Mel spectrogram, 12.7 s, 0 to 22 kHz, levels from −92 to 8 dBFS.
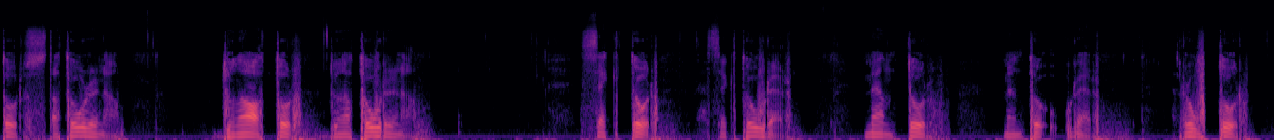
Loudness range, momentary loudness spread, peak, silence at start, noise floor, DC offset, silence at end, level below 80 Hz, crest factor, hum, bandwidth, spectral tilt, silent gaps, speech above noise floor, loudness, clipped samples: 5 LU; 18 LU; -18 dBFS; 0.05 s; -71 dBFS; under 0.1%; 0.15 s; -54 dBFS; 22 dB; none; 10.5 kHz; -6.5 dB/octave; none; 33 dB; -39 LUFS; under 0.1%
